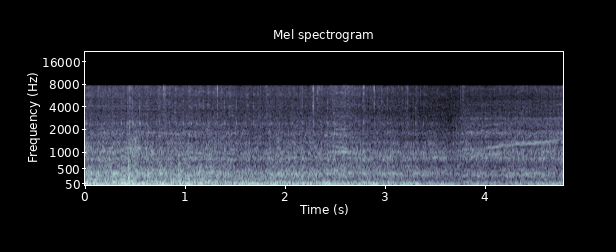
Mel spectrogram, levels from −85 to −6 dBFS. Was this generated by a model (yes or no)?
no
